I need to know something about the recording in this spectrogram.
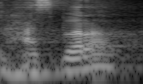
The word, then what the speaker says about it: hasbara: hasbara and you know how would you pronounce it hasbara hasb that's correct yeah it's I find this to be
